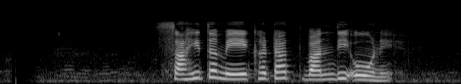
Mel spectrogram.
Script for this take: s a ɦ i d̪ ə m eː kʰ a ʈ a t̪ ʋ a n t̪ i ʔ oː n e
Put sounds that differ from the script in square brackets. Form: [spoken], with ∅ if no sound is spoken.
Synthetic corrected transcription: s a ɦ i [t̪] ə m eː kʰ [ə] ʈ a t̪ ʋ a n [d̪] i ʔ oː n e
